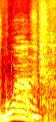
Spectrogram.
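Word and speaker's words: Gouyave: Not, you know, some folks try to pronounce it nicely. Guav. It's Guav.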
